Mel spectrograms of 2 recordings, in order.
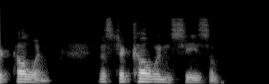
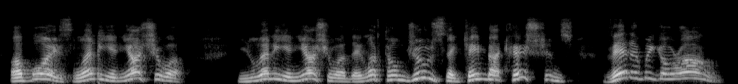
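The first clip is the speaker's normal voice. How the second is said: high, swooping complaint; lamenting fathers; 8 semitones higher than usual. Acted. Fathers telling mutual friend their trouble, lamenting. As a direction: bemoan it, rising toward a mild wail.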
